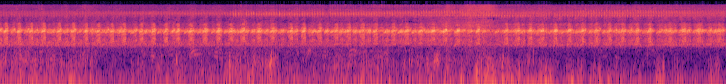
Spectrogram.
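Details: Frogs calling at the Lotus Theme Park in Siheung, Korea, beside a stone wall path; a dense chorus of rapid, regularly pulsed croaks, about four per second, with low rumbling wind or traffic noise underneath.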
